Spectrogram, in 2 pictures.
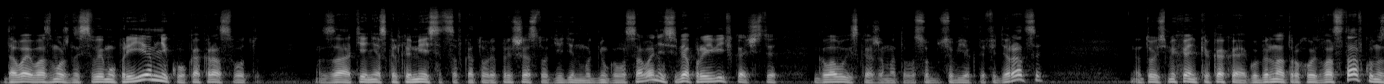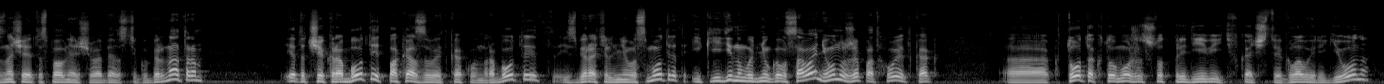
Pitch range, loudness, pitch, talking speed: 100-130 Hz, -26 LUFS, 115 Hz, 145 wpm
